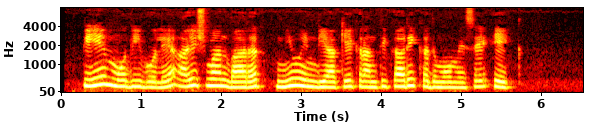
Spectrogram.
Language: Hindi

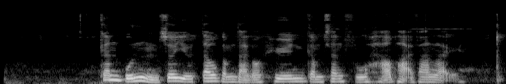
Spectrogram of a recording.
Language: Cantonese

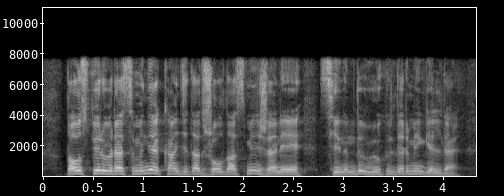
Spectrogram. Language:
Kazakh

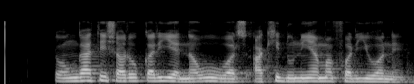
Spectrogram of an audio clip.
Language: Gujarati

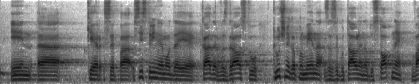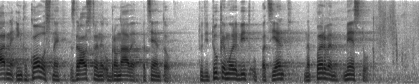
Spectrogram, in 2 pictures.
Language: Slovenian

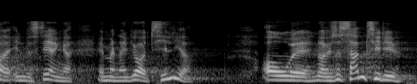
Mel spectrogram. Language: Danish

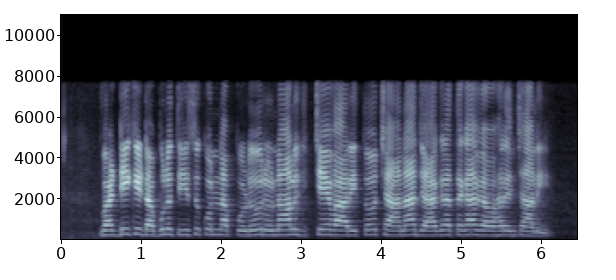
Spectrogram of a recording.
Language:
Telugu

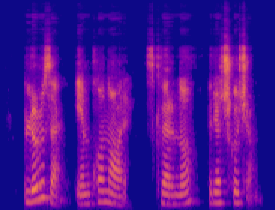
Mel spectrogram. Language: Lithuanian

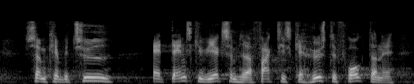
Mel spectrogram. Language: Danish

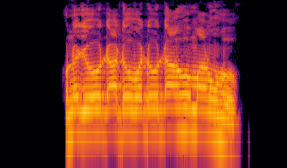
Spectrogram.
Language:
Sindhi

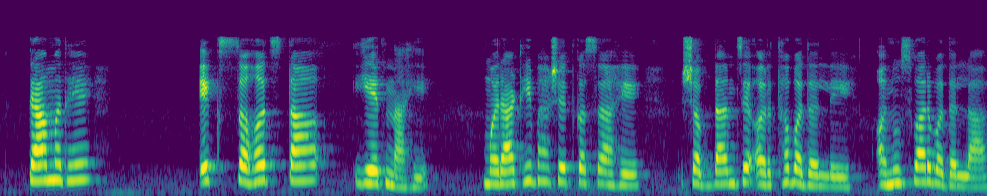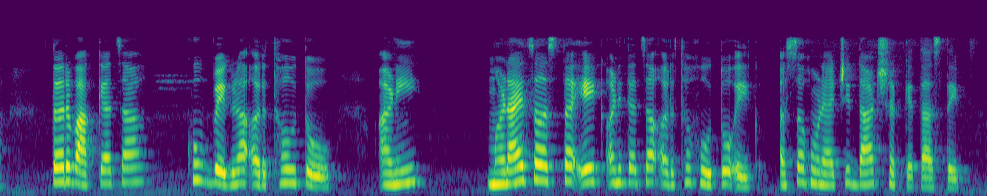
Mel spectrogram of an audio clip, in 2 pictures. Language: Marathi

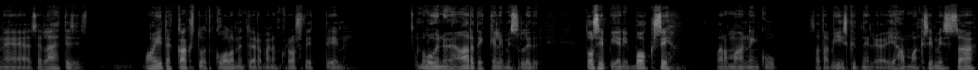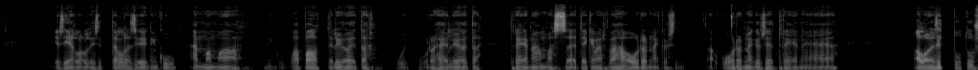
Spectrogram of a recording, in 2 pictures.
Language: Finnish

